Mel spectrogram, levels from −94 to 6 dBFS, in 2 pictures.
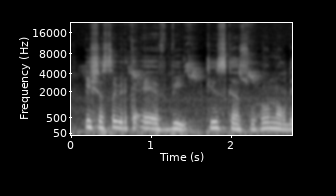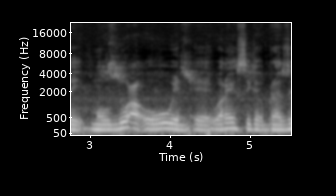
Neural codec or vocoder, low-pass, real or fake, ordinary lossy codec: none; none; real; none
